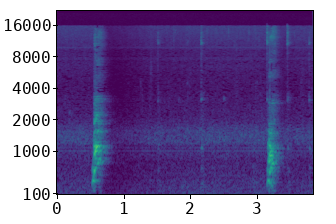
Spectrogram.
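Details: Two quick, sharp yaps from a Maltese puppy, about two and a half seconds apart, over a low, continuous background hum.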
